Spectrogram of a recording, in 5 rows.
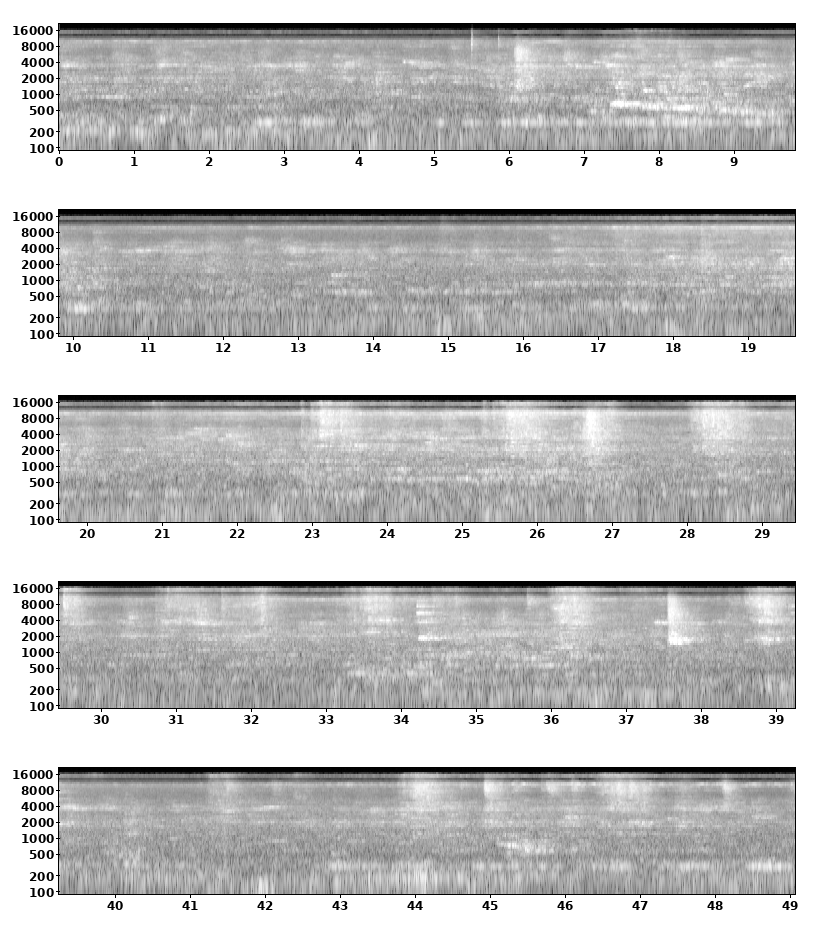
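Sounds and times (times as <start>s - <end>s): steady mechanical noise: 0.0s - 49.0s.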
